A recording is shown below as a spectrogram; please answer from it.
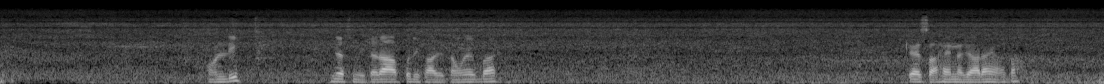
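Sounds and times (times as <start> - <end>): waterfall and stream rushing: 0.0 - 11.0.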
